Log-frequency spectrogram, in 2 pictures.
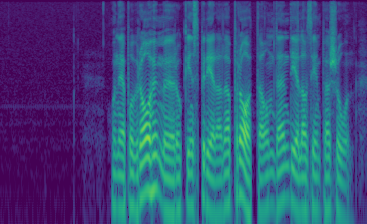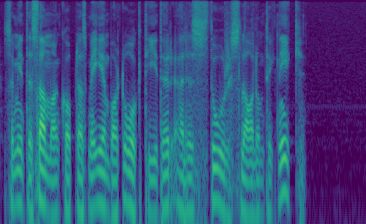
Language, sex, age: Swedish, male, 61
